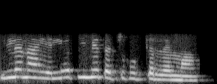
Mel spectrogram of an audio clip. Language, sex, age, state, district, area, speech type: Tamil, female, 30-45, Tamil Nadu, Tiruvallur, urban, conversation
